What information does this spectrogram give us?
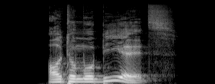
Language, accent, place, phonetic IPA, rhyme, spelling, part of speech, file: German, Germany, Berlin, [aʊ̯tomoˈbiːls], -iːls, Automobils, noun, De-Automobils.ogg
- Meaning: genitive singular of Automobil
